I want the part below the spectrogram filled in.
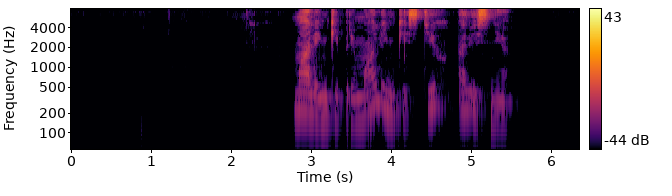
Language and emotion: Russian, neutral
